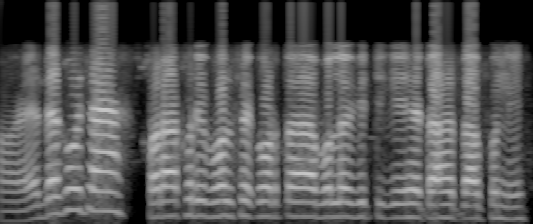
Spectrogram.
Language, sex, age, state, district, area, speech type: Odia, male, 18-30, Odisha, Kalahandi, rural, conversation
